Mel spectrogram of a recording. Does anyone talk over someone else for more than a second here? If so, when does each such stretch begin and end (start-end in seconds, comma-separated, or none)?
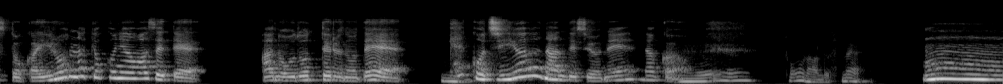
none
